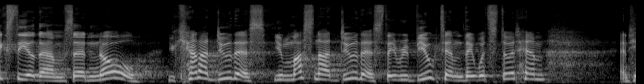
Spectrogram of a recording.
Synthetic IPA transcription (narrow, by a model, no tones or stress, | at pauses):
ɪkstiʌvðə̃msɛdⁿnoʊjɨkʰæñɑt̚d̥ɨðɪsjɨmʌsⁿnət̚d̥ɨðɪsðeɪɹɨbjʉk̚t̚hɨ̃mðeɪwɨθstʊd̚ɪ̃m | ʔɨ̰̃n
